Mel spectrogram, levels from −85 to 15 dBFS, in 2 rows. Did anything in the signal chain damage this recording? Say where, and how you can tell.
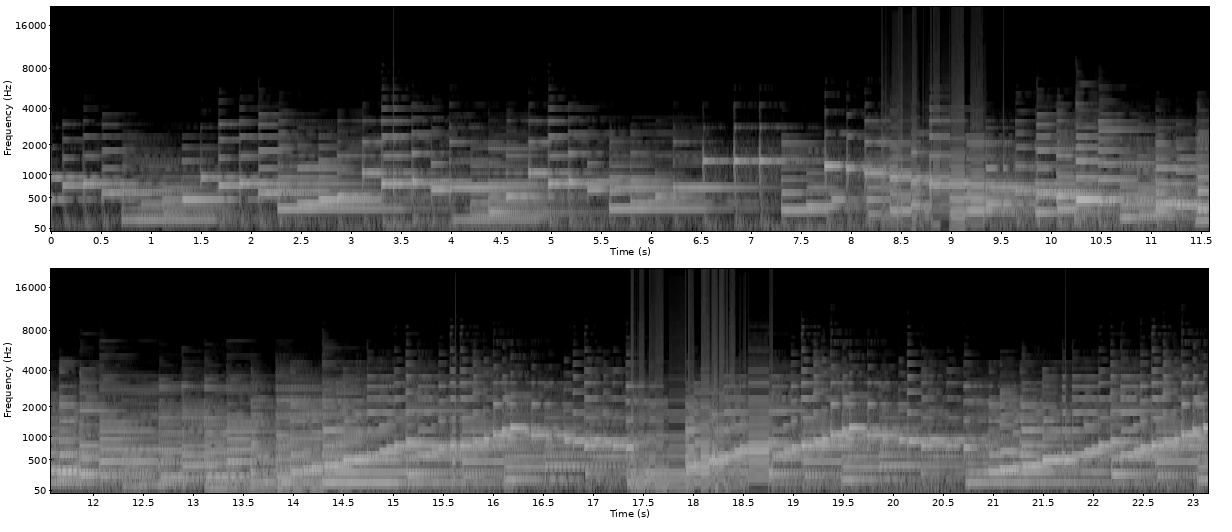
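Yes. At the buffer or processing stage the music was handled in 6-second chunks that overlap, so each join replays 100 ms of audio. This produces overlapping chunks, heard as a regular stutter at 3.42, 9.52, 15.62 and 21.72 s.

From 8.30 to 9.35 s and from 17.38 to 18.79 s, a rigid metallic buzz at 93.8 Hz is heard. This is robotic sound from repeated short buffers, likely caused by a starved driver looping a segment of about 10.7 ms while most of the real audio is skipped.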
